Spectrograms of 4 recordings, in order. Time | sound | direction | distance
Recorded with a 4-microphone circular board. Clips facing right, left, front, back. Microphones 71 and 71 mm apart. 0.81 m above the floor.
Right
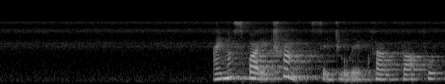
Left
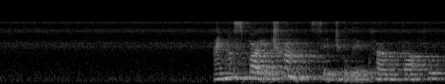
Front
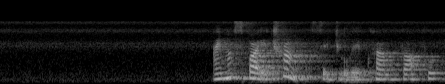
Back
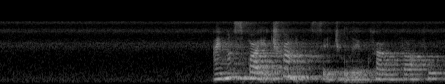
2.1 | a woman speaking | 60° right | 0.9 m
